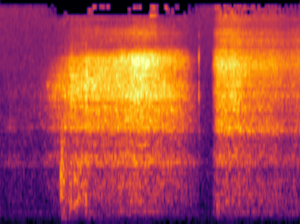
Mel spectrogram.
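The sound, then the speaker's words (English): A voice imitates an overfilled pot of water for spaghetti boiling over with a long, steamy hiss, fairly loud, cut by a brief catch near the end before the hissing resumes. “Think about a pot of water when you're boiling your spaghetti and you put too much water in there and it's just...”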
